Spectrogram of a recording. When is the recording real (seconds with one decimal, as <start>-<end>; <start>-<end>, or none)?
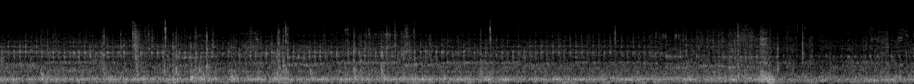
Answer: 0.0-9.1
